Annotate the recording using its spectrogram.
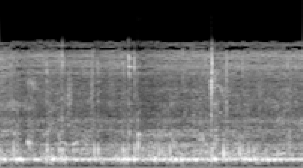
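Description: A loud, steady low hum with scattered small clicks and knocks over it; no guitar notes are played yet.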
